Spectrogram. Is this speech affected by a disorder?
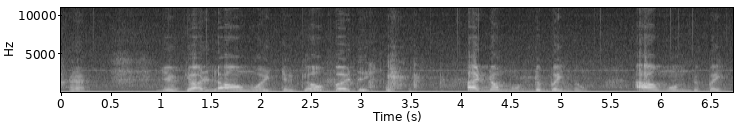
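Yes: cerebral palsy.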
